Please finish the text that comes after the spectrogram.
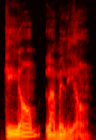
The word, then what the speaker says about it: Guillaume le Million: Guillaume le Million. Okay, what's that? If it doesn't rhyme, you're not pronouncing it right.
